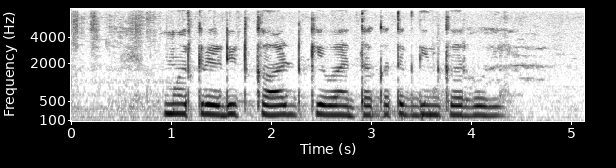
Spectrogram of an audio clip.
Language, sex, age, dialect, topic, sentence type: Chhattisgarhi, female, 18-24, Northern/Bhandar, banking, question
